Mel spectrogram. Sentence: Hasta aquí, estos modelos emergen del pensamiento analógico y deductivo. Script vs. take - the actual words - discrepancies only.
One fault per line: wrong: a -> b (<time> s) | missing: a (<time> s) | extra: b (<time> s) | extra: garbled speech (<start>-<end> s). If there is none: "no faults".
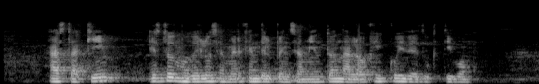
no faults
